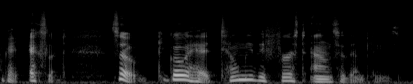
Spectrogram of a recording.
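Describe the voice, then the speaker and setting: A man's voice: fairly high pitch, big pitch swings, moderate pace, gravelly, darkish tone, no room sound. Patient Irish man teaching pronunciation. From Ireland. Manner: patient, encouraging, repeats praise. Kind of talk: online pronunciation lesson.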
